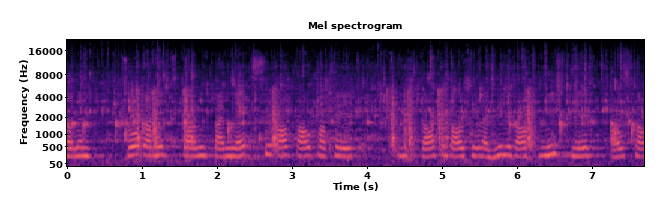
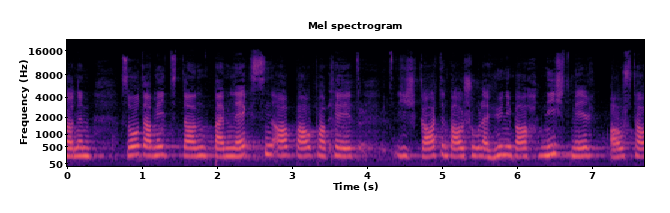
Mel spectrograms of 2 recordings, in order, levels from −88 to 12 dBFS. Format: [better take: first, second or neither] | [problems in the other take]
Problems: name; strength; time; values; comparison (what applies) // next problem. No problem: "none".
second | background sound (Bathtub (filling or washing) / Gurgling + Door); 5 dB below the speech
